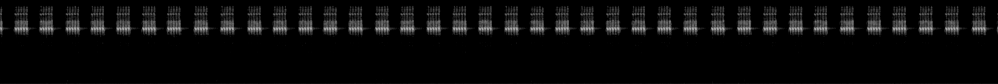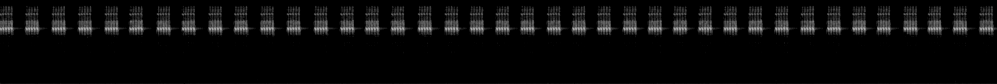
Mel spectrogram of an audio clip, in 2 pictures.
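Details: Live, unlooped night recording of crickets on a Sony PCM D100: an unbroken series of sharp high chirps, evenly spaced at about four per second, with nothing else audible.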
